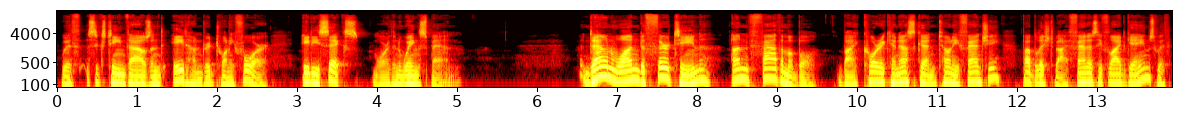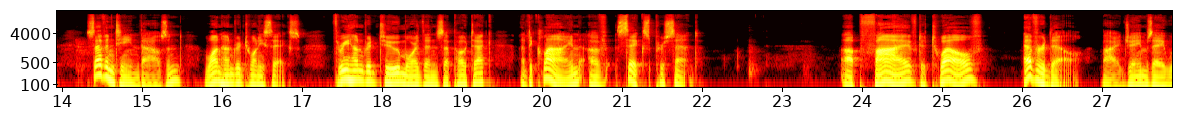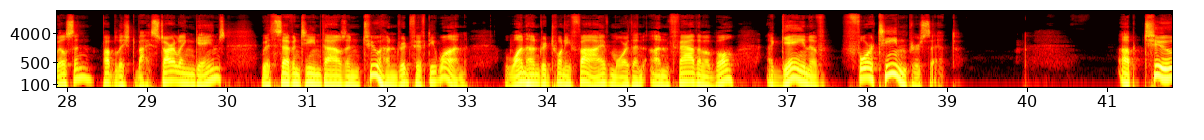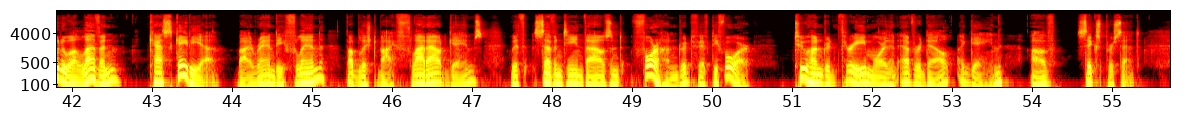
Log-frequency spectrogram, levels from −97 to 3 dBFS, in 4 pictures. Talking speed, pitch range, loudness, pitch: 85 wpm, 90-120 Hz, -20 LUFS, 105 Hz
